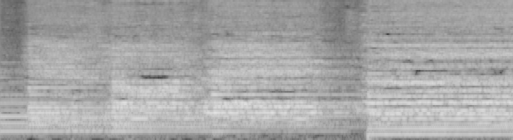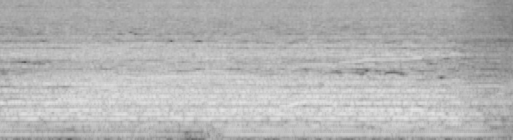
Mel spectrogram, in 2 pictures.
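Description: A choir singing, moving through a few chords and then holding one long, loud closing chord from just before four seconds in.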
